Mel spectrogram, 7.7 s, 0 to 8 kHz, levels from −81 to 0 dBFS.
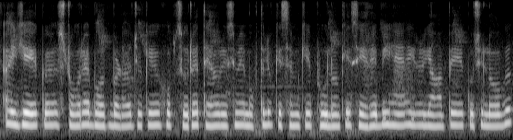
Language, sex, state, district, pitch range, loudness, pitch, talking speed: Hindi, female, Delhi, New Delhi, 210-225 Hz, -19 LUFS, 215 Hz, 195 wpm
